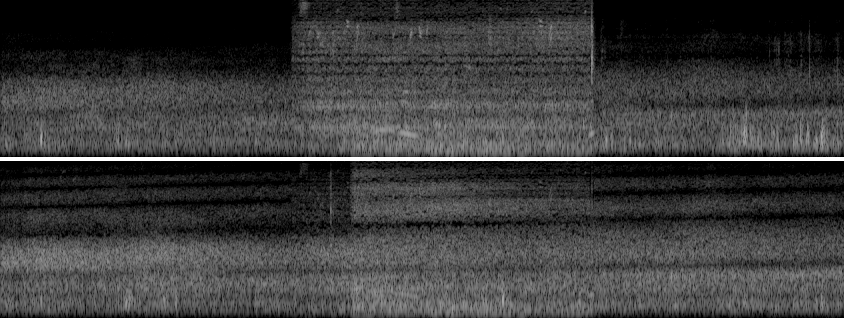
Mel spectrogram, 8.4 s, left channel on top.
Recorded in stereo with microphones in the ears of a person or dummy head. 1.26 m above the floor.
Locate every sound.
0.0 s a vehicle: 80° right; by 8.5 s 85° right
2.9 s a bird: 35° left (ahead or behind)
